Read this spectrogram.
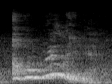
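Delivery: high incredulous laughing question; a laughing high-pitched oh really; surprised. Retold or imitated. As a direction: say it with startled amused disbelief. Mock surprise at biting minks.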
